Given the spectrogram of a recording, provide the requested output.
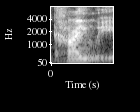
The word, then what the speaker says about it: Kaylee: to see you uh kaylee i don't know i'm new but glad to be here my name is pronounced kylie okay my bad or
